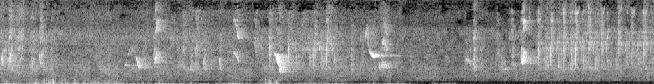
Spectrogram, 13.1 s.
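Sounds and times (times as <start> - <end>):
birds chirping and whistling: 0.0 - 1.1, 2.4 - 8.0, 10.2 - 13.0.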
